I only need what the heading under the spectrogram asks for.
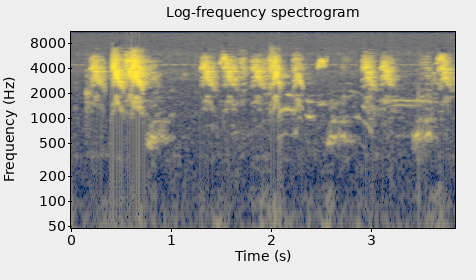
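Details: White stork chicks at supper in their nest, Leliaky village, Poltava region, Ukraine, by Pyriatynskyi National Nature Park, 21 July 2024, via a livestream camera. Grating, wheezy bursts repeat quickly, mixed with a few lower, softer notes.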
